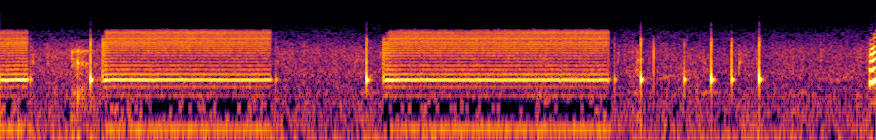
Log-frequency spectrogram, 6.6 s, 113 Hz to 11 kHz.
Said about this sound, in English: I'll give 9B a ring first on the house phone.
